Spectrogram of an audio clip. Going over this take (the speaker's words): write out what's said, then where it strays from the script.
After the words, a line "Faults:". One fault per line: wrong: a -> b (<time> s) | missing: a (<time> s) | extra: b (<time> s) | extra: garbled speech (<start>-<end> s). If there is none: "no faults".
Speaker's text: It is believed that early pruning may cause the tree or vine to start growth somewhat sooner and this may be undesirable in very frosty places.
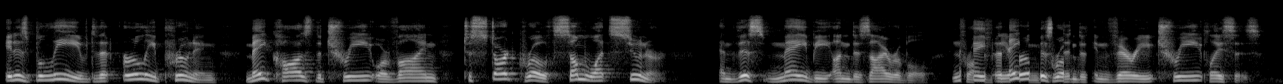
It is believed that early pruning may cause the tree or vine to start growth somewhat sooner and this may be undesirable [garbled] in very tree places.
Faults:
extra: garbled speech (9.5-10.9 s)
wrong: frosty -> tree (11.5 s)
